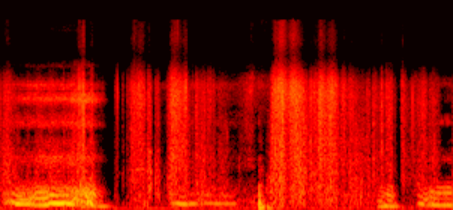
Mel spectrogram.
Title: more snoring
